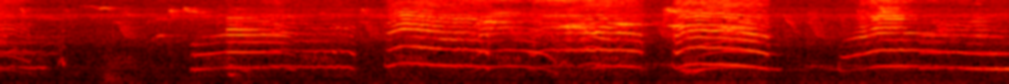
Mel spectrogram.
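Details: Domestic cats vocalizing at feeding time: long, level, tonal meows and a few bent, sliding ones from several cats, spaced about a second apart, with faint handling noise early.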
